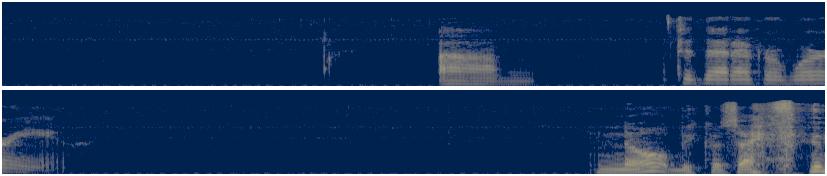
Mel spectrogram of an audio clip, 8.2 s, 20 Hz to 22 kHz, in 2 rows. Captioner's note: pauses for 3 seconds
